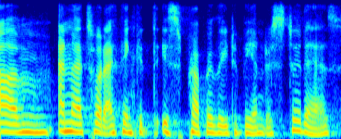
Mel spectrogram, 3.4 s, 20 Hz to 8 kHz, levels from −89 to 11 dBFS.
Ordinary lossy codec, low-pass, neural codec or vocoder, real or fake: Opus, 24 kbps; 7.2 kHz; none; real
